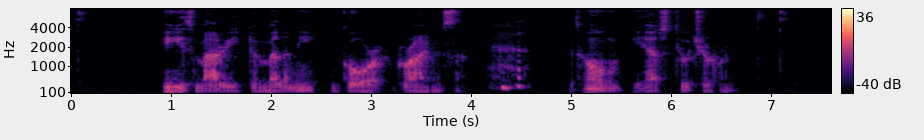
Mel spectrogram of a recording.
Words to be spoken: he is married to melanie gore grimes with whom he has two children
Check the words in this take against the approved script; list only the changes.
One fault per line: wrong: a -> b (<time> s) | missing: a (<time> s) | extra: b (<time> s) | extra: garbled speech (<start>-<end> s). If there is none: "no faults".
no faults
